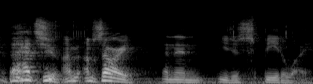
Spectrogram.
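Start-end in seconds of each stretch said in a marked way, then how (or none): 0.1-0.6 loud high fake achoo; sneezing. Shown as a demonstration. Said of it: "maybe like a". 0.6-1.3 high hurried sorry after sneeze; sneezy apology. Shown as a demonstration. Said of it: "maybe like a".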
